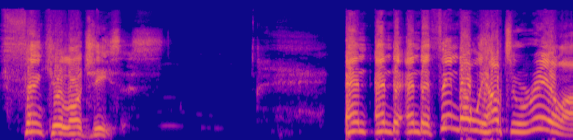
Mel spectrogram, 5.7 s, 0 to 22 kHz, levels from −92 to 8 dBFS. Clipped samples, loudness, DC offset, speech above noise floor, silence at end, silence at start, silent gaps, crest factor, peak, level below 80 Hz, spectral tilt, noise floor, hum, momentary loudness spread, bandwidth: under 0.1%; -19 LUFS; under 0.1%; 55 dB; 0 s; 0 s; 2.26-2.30 s, 2.38-2.45 s; 18 dB; -4 dBFS; -62 dBFS; -1 dB/octave; -76 dBFS; none; 9 LU; 17 kHz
